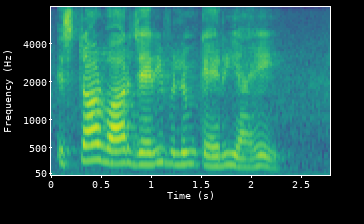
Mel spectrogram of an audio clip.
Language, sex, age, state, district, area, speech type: Sindhi, female, 45-60, Maharashtra, Thane, urban, read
